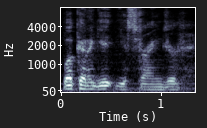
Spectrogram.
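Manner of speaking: gruff bartender voice. Voicing a barkeep greeting a newcomer: gruff barkeep voice. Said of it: "looks at you with a gruff kind of".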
